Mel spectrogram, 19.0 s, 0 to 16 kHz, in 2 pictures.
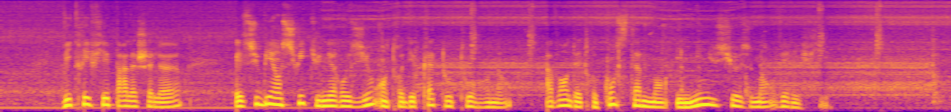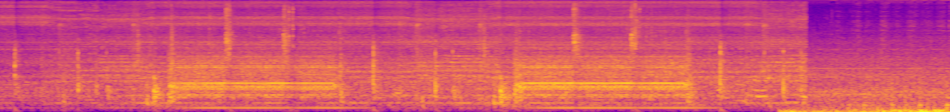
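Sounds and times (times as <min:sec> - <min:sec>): motor whirring: 0:04.1 - 0:05.9, 0:14.4 - 0:19.0
machine low rumble: 0:17.3 - 0:19.0.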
